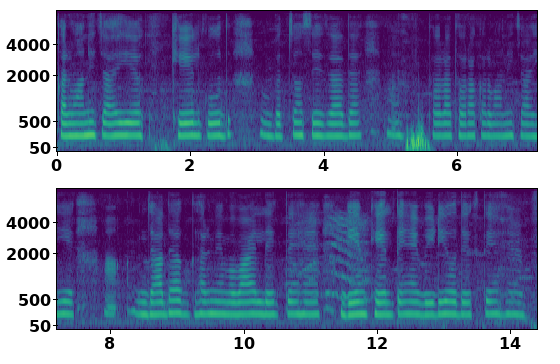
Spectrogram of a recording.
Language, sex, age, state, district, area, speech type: Urdu, female, 30-45, Bihar, Khagaria, rural, spontaneous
